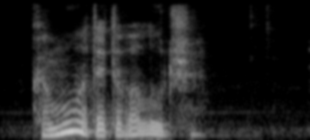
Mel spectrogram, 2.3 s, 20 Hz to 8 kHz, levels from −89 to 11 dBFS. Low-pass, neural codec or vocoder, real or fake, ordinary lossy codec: 7.2 kHz; codec, 16 kHz, 6 kbps, DAC; fake; AAC, 32 kbps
